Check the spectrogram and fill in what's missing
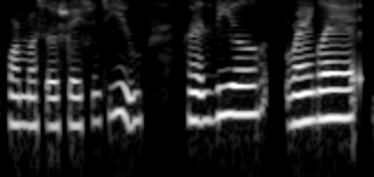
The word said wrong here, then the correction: Ragland: Huntsville, I believe it's pronounced Ragland, Jasper, Hoover, and then none of the above.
